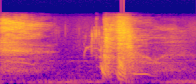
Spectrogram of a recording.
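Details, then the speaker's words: Person announcing they need to sneeze: a short breath in, then a single sharp, explosive sneeze followed by a faint exhale. "I need to sneeze. Oh my."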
